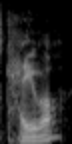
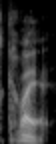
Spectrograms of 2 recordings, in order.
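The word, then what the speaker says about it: Kleya: I think I've been pronouncing her name as Kayla? It's Claire. You have, it's Clea. Claire.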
